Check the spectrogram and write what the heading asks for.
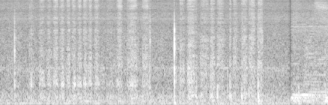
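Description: Coloured pencil scratching on textured paper in quick, repeated shading strokes, faint, with one sharper tick about two seconds in.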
